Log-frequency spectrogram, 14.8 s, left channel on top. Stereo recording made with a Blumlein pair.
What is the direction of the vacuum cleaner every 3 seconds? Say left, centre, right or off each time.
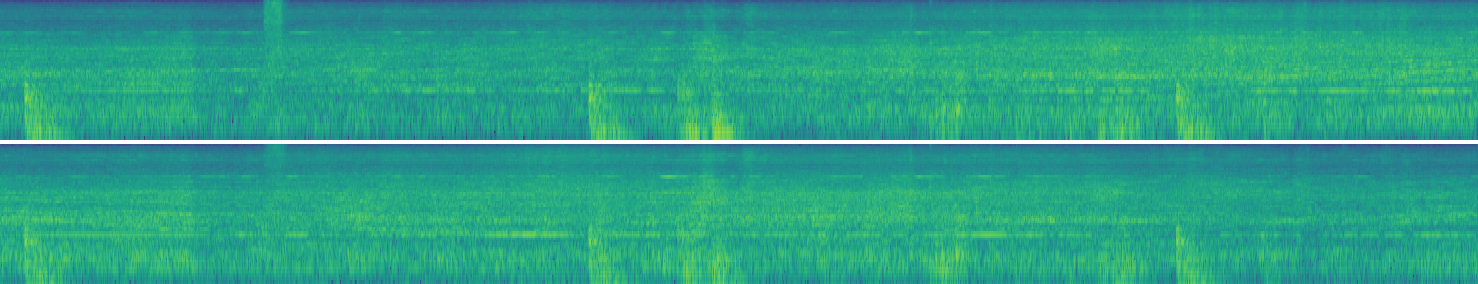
right, right, right, centre, left.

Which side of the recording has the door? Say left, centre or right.
centre.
